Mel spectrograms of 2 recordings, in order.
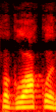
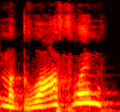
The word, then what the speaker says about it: McLaughlin: McLaughlin had him incredibly is it mcLaughlin that's how they kept pronouncing it mhm I think so McLaughlin McLaughlin but in my head I would pronounce that mcLaughlin I don't know I might be wrong I'm assuming the people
